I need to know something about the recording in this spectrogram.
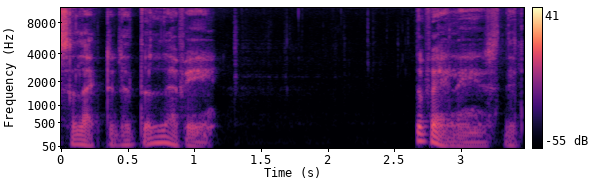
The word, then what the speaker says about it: Veles: It is pronounced Velites or singular Veles.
